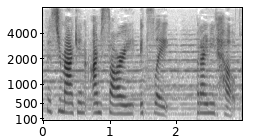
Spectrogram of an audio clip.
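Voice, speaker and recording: A woman's voice: on the high side, steady tone, moderate pace, sharp tone, faint music behind. A woman playing a frightened, pleading caller in distress in a radio detective drama. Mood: fearful, pleading. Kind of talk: old-time radio detective drama acting.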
